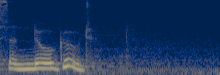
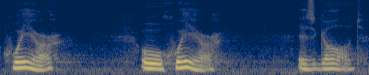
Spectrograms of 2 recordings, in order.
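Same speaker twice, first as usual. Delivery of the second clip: usual speaking voice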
